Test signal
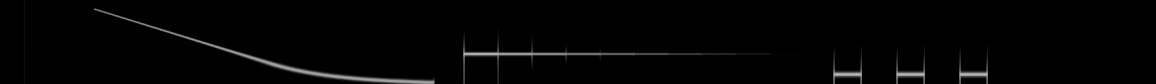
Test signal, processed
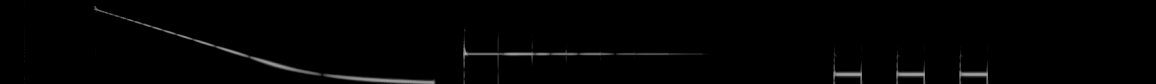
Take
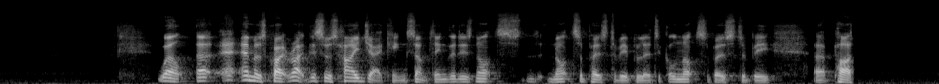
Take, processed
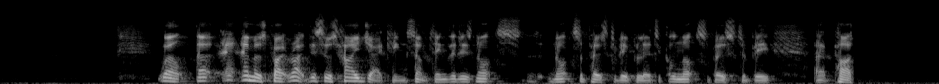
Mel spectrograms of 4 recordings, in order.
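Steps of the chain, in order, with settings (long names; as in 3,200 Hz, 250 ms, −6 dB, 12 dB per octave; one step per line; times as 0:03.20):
flanger swept by the level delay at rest 3.6 ms, full sweep at −19.5 dBFS
graphic EQ with 15 bands 100 Hz −4 dB, 630 Hz −9 dB, 10,000 Hz −9 dB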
